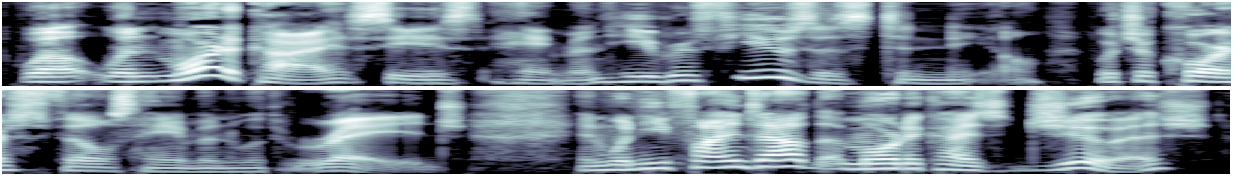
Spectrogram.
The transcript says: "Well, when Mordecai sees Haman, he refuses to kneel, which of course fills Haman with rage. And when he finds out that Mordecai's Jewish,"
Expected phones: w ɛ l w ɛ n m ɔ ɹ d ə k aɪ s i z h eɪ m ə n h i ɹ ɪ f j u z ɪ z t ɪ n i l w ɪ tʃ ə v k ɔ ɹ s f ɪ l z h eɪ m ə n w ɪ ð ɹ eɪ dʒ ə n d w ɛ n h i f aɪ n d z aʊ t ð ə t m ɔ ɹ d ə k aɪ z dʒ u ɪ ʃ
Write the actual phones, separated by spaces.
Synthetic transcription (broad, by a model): w ɛ l w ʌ n m ɔ ɹ d ə k aɪ s i z h eɪ m ə n i ɹ ɪ f j u z ɪ z t ɪ n i l w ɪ tʃ ə v k ɔ ɹ s f ɪ l z h eɪ m ə n w ɪ ð ɹ eɪ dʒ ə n w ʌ n i f aɪ n d z aʊ t ð ə t m ɔ ɹ d ə k aɪ z dʒ u ɪ ʃ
